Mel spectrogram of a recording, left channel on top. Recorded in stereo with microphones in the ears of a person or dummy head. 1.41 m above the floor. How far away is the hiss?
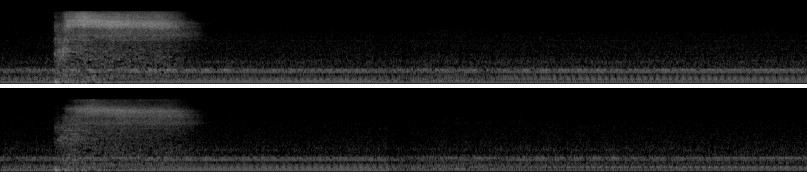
About 8.5 m.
